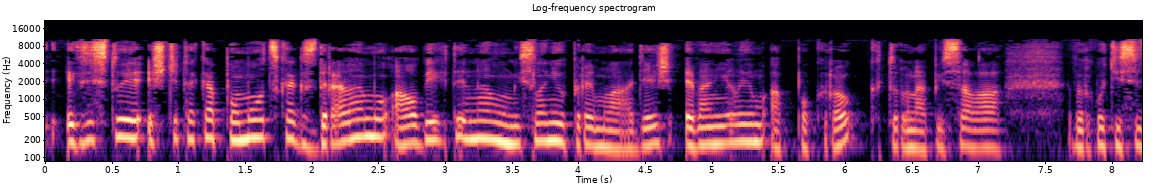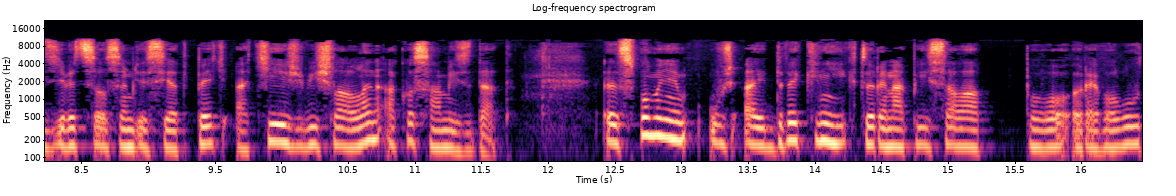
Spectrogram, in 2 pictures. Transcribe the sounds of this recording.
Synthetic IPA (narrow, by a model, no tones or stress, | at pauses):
ɛɡzist̪ujɛʔɛʃcɛt̪akaːpɔmʊɔt͡skaɡzd̪ɾaʋɛːmuʔaɔbjɛkt̪iːʊnɛːmumislɛɲɪupɾɛmlaːɟɛʃɛʋaɲjɛliumapɔkɾɔkːt̪ɔɾuːnapiːsalavɾɔkucisiːd͡zɟɛʋɛcst̪ɔɔsɛmɟɛsɪat̪pɛcacɪɛʒʋiʃlalɛna̰kɔsamizd̪a̰t̪ | spɔmɛɲɛmuʒajd̪ʋɛkɲiɦikt̪ɔɾɛːnapiːsala | pɔɾɛ̰ʋɔluː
